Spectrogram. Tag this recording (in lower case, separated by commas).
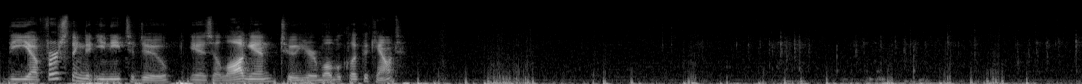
speech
